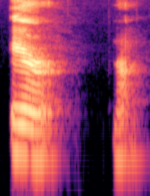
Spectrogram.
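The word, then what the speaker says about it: Hernán: What I can tell you is the H is silent. Air, none.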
